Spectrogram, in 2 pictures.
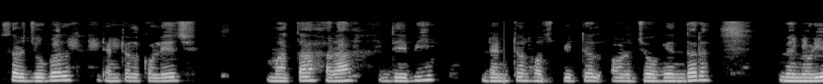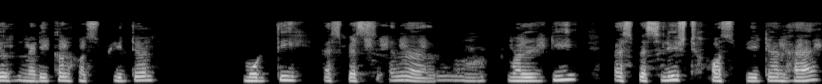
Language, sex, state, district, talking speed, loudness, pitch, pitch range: Hindi, male, Bihar, Darbhanga, 75 wpm, -20 LUFS, 170 Hz, 160-185 Hz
